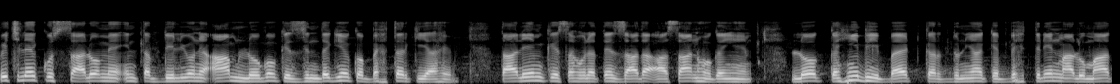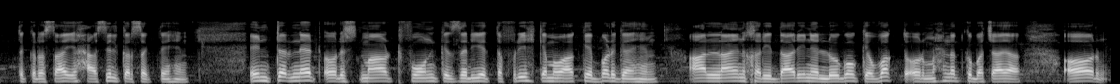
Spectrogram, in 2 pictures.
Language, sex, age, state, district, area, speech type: Urdu, male, 18-30, Uttar Pradesh, Saharanpur, urban, spontaneous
